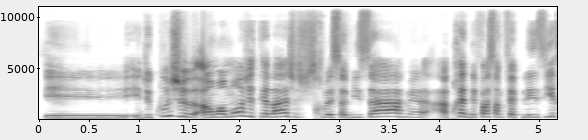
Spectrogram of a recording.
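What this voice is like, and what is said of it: Brazilian accent speaking French. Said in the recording (French): “vous êtes brésilienne ... il y a quelque chose marqué dans mon accent.”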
